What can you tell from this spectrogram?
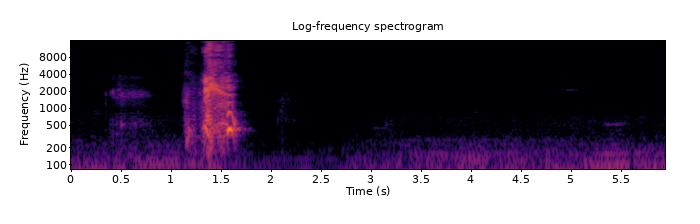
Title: Wide Nose Sneezes Africa.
